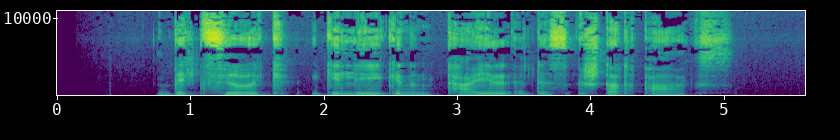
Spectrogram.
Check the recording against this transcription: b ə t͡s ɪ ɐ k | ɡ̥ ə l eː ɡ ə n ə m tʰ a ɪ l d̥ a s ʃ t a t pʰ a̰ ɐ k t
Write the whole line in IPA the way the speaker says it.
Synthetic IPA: b ə t͡s ɪ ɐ k | ɡ̥ ə l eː ɡ ə n ə n tʰ a ɪ l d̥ ɛ s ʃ t a t pʰ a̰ ɐ k s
